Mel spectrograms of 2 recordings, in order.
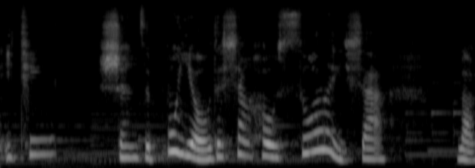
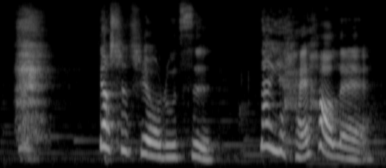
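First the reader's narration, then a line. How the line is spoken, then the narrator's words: Teacher, raised voice. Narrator (Chinese): 老师却又提高声调说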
